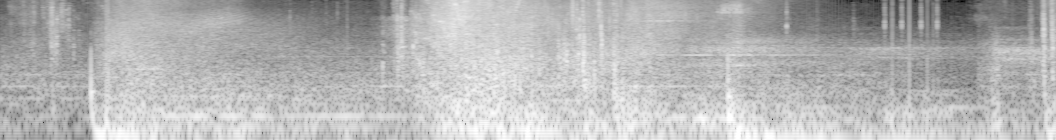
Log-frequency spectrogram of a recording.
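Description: A deep magical whoosh swells and rumbles.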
